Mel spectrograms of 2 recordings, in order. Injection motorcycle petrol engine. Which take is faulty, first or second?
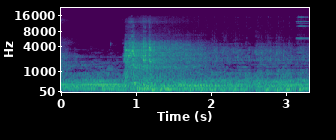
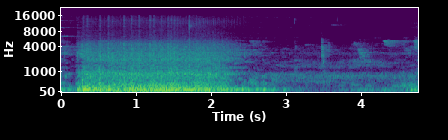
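second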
